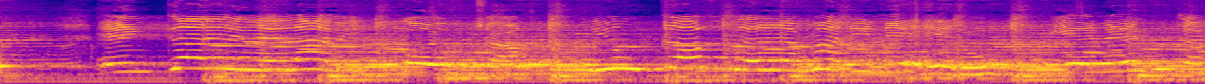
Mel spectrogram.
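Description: Copla singing: a high solo voice with wide vibrato comes in about a second in, after a brief dip, and carries a long wavering line over keyboard accompaniment.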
